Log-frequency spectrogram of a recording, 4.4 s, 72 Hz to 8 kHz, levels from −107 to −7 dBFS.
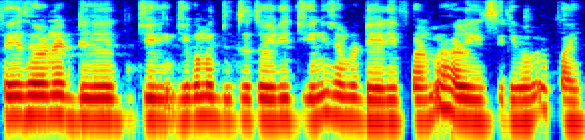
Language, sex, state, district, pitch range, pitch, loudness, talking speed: Bengali, male, West Bengal, Kolkata, 145-155 Hz, 150 Hz, -18 LUFS, 205 wpm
